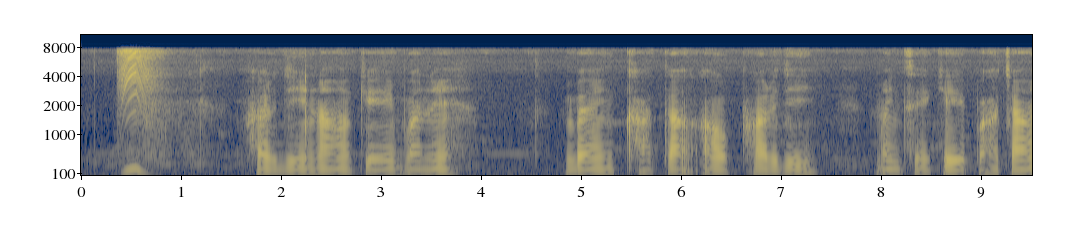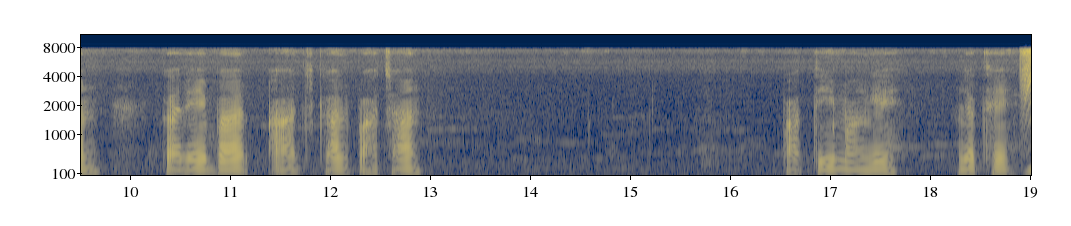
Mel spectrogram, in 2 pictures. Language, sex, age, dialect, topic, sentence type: Chhattisgarhi, male, 41-45, Central, banking, statement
